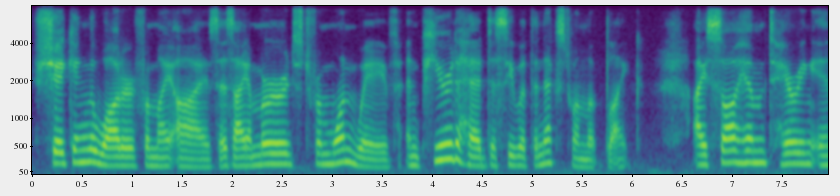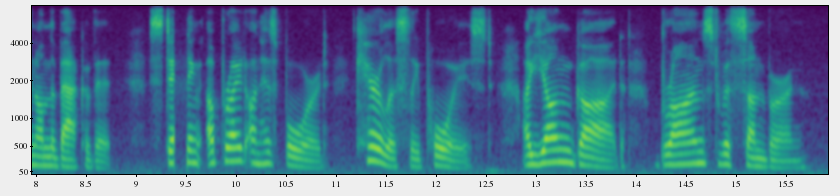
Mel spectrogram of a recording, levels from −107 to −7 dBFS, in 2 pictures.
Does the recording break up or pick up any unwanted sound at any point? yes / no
yes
